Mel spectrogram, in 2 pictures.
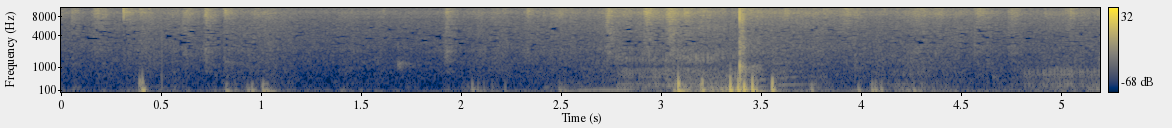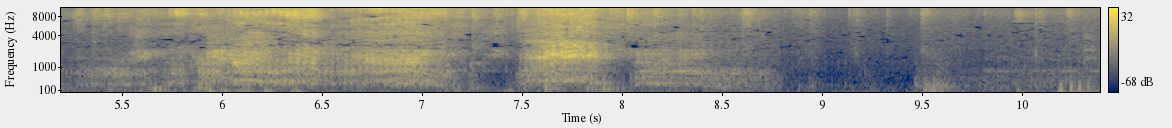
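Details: Four-week-old golden retriever mix foster puppies playing together indoors: scattered soft thumps and scuffles, then a rougher stretch of broadband growling and squealing yips in the middle, fading back to quiet shuffling with a few taps at the end.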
